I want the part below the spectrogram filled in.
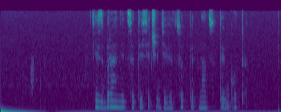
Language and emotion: Russian, neutral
